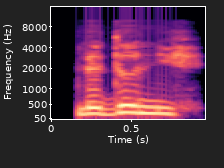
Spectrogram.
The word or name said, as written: le donut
